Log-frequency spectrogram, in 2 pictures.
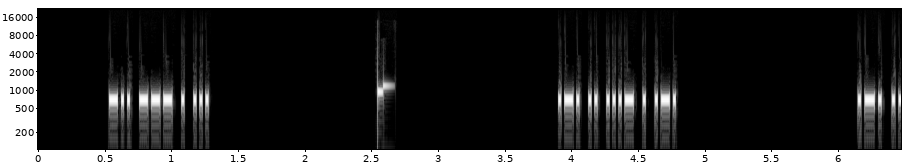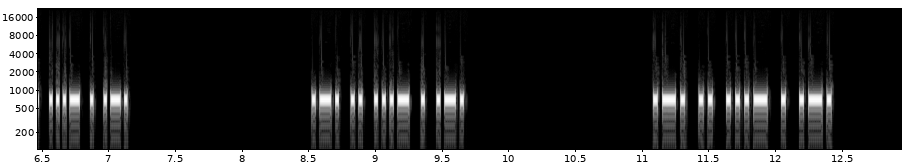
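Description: Morse code sent fast at 35 words per minute, spelling common English words: five short bursts of rapid, steady-pitched beeping separated by pauses, with a single sharp click after the first burst and no talking.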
